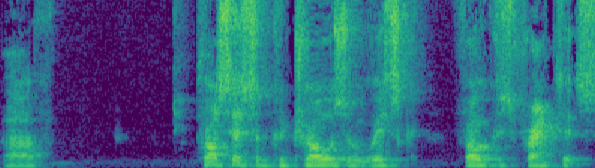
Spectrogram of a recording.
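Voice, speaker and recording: A man speaks at a fairly slow pace in a fairly high voice. His tone is somewhat breathy, with ordinary pitch variation. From United Kingdom. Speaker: risk management expert. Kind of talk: interview. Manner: hesitant with fillers.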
